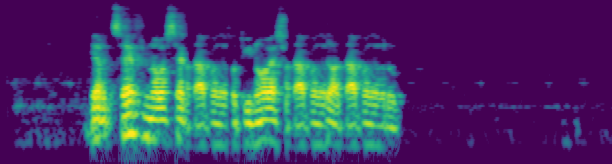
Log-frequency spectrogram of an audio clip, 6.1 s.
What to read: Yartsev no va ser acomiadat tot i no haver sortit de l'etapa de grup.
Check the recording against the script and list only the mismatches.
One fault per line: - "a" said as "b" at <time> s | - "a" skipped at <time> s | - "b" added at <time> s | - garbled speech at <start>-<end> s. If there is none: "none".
- "acomiadat" said as "l'etapa" at 1.8 s
- "sortit" said as "l'etapa" at 2.8 s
